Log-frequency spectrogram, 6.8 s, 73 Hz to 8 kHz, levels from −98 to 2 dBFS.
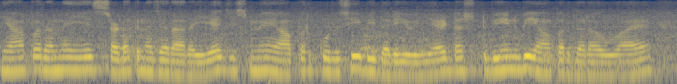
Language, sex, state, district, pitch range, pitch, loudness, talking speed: Hindi, male, Uttar Pradesh, Shamli, 135-160 Hz, 155 Hz, -16 LUFS, 210 wpm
